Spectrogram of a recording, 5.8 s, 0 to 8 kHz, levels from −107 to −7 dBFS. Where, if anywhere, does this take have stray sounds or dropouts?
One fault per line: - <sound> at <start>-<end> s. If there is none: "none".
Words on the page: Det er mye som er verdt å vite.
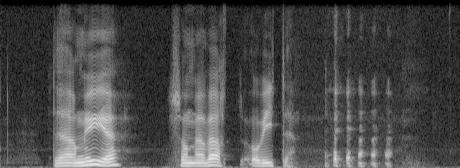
- laugh at 4.0-4.9 s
